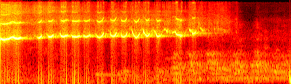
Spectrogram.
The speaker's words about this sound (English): Stenagmos is that sound at your house when the kettle's boiling.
